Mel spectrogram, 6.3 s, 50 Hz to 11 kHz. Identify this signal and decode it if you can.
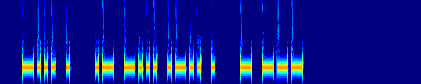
Morse code, heard as a keyed tone, about 22 wpm, 700 Hz. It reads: BE ABLE TO
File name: practice / 22wpm / Build A Phrase - 5-Word Phrases - 22wpm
